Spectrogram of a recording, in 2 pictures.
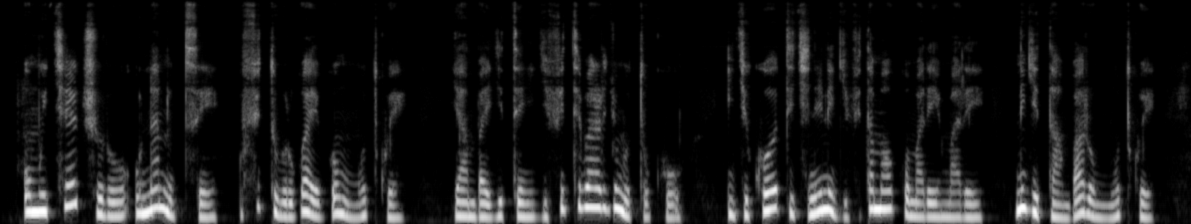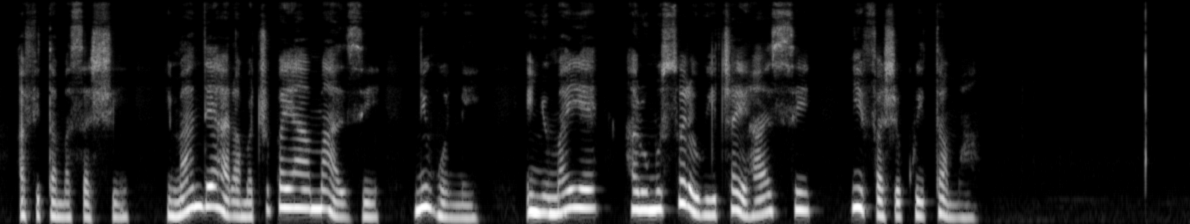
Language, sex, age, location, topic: Kinyarwanda, female, 18-24, Kigali, health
